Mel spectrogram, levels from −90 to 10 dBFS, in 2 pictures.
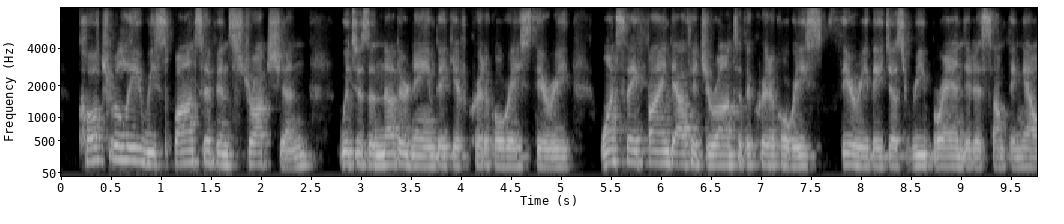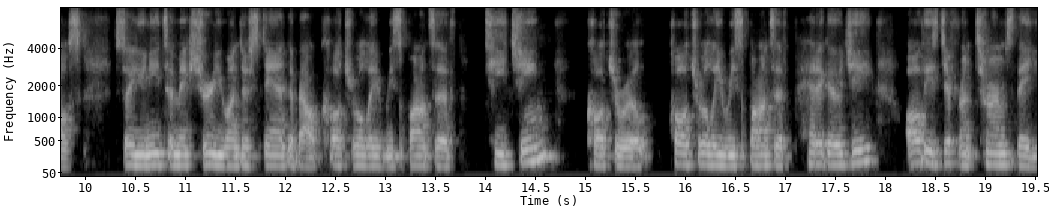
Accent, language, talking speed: American, English, 155 wpm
